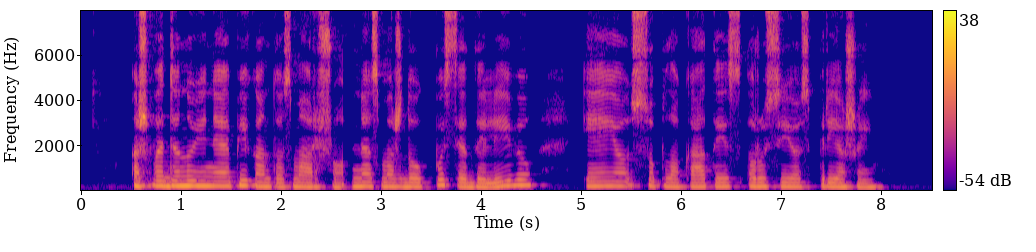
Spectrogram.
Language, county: Lithuanian, Vilnius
